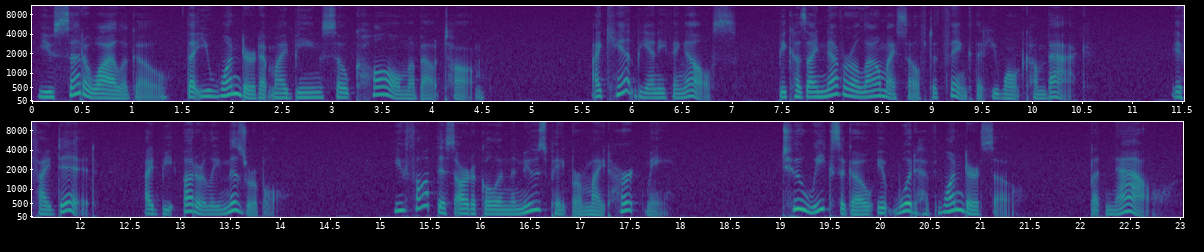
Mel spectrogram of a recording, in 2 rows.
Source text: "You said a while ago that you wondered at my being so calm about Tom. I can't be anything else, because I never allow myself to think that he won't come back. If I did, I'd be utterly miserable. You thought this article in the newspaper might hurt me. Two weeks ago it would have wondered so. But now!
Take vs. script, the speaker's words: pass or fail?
pass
